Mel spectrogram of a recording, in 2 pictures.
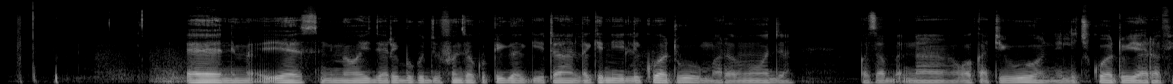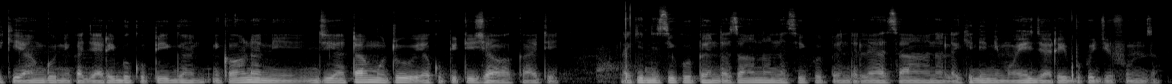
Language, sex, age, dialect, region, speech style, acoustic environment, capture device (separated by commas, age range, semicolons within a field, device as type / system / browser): Swahili, male, 25-34, Kenya - Nairobi Sheng-influenced, Kenya, relaxed, nature, mobile / Linux / Chrome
